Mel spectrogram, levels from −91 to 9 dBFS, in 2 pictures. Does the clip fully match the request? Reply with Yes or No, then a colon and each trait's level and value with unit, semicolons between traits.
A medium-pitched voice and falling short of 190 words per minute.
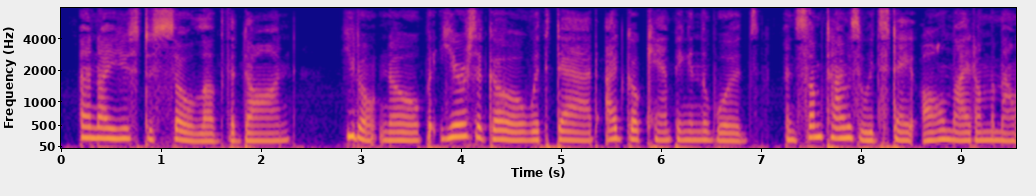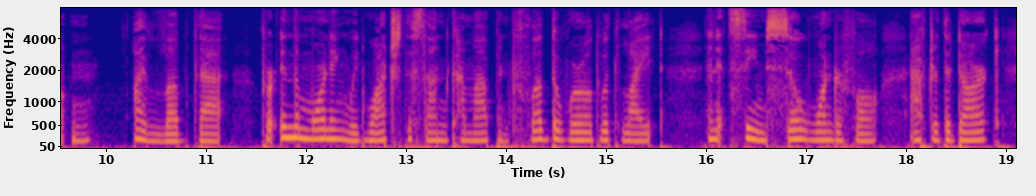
Yes: medium, 180 Hz; average, 180 wpm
